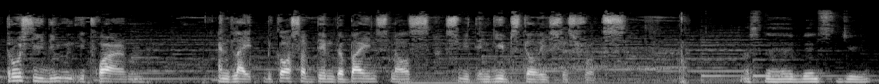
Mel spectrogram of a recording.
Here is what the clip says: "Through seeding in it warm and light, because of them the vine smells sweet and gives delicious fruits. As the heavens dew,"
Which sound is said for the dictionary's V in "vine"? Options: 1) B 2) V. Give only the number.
1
